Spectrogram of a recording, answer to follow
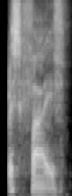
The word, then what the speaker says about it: RISC-V: a post by Neil Jones titled Swift on risk five uh or risk V which I I have been uh I've been reading the Wikipedia article and apparently it is pronounced risk risk five now I didn't know a lot about risk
